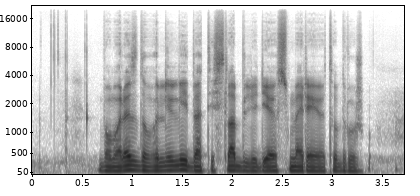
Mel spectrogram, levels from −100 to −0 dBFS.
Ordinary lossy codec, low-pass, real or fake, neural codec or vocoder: none; 19.8 kHz; fake; autoencoder, 48 kHz, 32 numbers a frame, DAC-VAE, trained on Japanese speech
